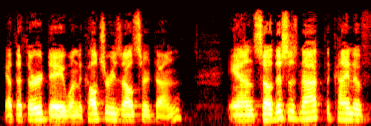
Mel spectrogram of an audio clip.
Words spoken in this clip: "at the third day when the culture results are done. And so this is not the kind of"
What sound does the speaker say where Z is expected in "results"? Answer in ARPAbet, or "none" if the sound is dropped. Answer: Z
